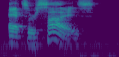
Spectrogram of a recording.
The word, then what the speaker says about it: exercise: estressadas enger enger enger exercise primeira e a última sílabas também estressadas exercise exercise vai uma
